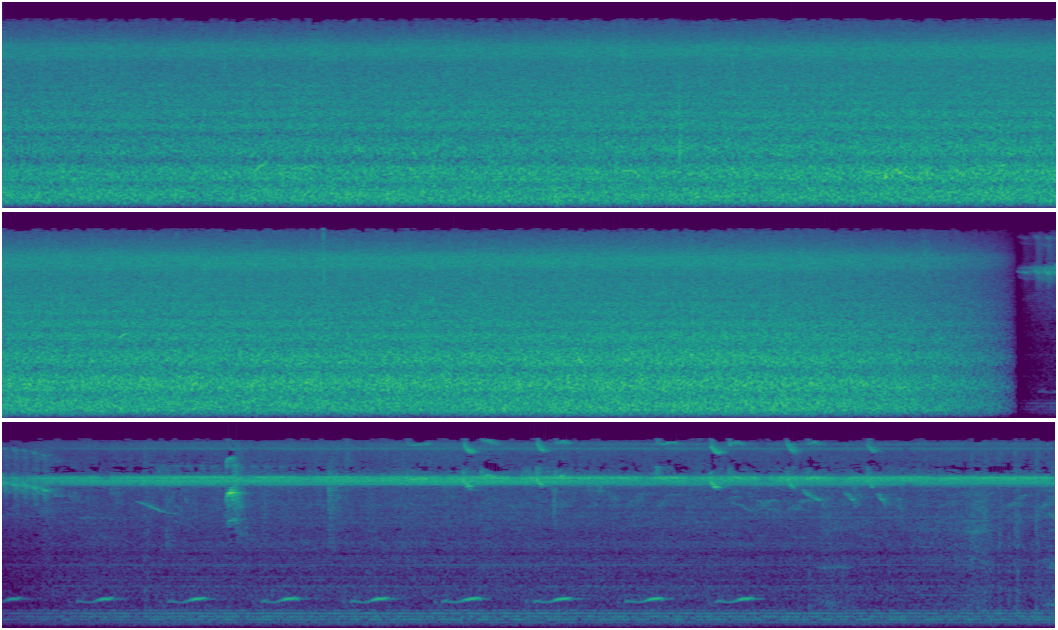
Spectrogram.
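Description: Heavy ocean surf breaking and rushing up the beach, a loud, steady roar of water. About twenty seconds in it cuts off suddenly to quiet outdoor ambience: a steady high-pitched insect buzz and a short chirping call repeated a little less than twice a second.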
